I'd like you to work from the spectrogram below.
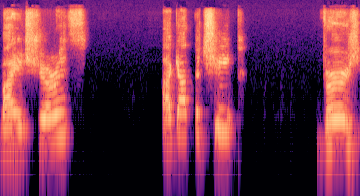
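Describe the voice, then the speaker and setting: A woman speaks at a very slow pace. Her fairly high voice carries lively intonation. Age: 60s. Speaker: essential health care worker testifying. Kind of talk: public hearing testimony.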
